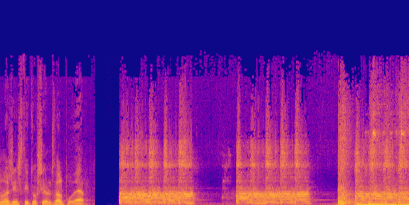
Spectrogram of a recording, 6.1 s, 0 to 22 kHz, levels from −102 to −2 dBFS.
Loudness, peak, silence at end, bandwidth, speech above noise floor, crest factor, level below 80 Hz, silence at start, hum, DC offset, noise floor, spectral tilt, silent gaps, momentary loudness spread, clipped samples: -22 LUFS; -6 dBFS; 0 s; 16.5 kHz; 24 dB; 18 dB; -42 dBFS; 0 s; none; under 0.1%; -48 dBFS; -4 dB/octave; 1.43-1.60 s; 8 LU; under 0.1%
